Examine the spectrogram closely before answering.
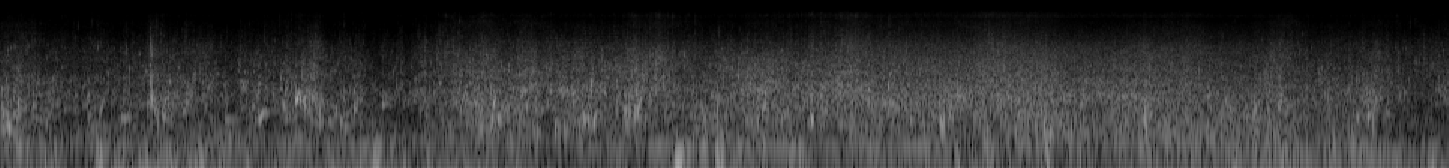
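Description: Shallow sea water splashing and swishing around wading feet and legs, with small waves lapping at the shore and wind buffeting the microphone.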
